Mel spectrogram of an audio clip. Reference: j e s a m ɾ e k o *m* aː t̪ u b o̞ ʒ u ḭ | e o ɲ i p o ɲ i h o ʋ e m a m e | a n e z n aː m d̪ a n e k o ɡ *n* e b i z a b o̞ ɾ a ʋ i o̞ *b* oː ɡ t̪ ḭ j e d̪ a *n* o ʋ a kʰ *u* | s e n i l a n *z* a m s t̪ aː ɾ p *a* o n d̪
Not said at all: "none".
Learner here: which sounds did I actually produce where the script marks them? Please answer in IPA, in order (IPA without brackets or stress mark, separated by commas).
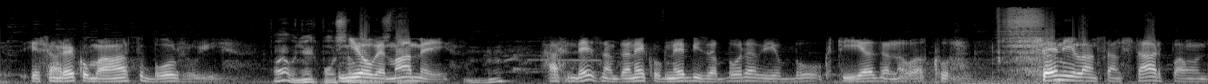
m, n, b, n, o, s, a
